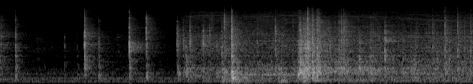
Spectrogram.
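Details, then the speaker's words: Pioneer CLD-1850 LaserDisc player tray opening after deck-lift repair: sharp plastic clicks then a scraping rub midway as a plastic arm rubs against three small relay switches under the front of the machine; abnormal tray mechanism noise. "What's happening there is there's three little relay switches. Three little relay switches at the front of the machine, underneath here. And the little plastic arm that you just saw there is basically, it rubs against them."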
